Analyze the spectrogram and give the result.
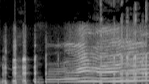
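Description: Ugly crying: a few quick, choppy sobbing gasps give way to a long, loud, sustained wail that wavers and slowly rises in pitch, with no talking.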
